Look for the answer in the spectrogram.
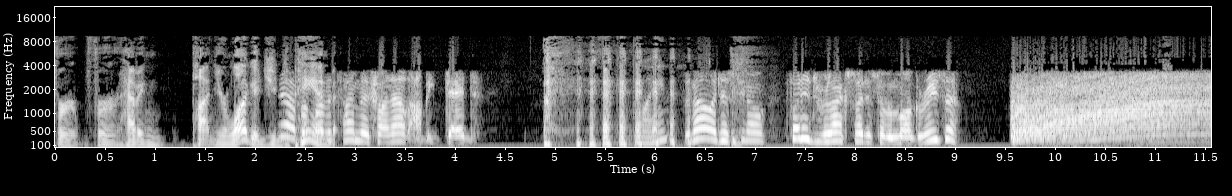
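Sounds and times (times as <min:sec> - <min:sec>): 
speech: 0:00.0 - 0:04.3, 0:04.9 - 0:09.1
laughter: 0:04.9 - 0:07.0
blender whirring making a margarita: 0:09.6 - 0:11.5.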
